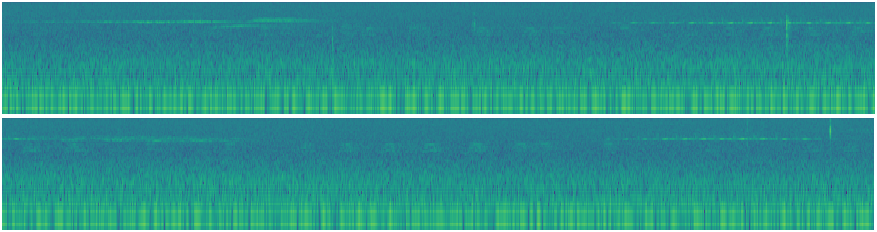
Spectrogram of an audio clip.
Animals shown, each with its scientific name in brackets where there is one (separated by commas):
Red-breasted Nuthatch (Sitta canadensis), Black-throated Green Warbler (Setophaga virens), Yellow-rumped Warbler (Setophaga coronata), Dark-eyed Junco (Junco hyemalis)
